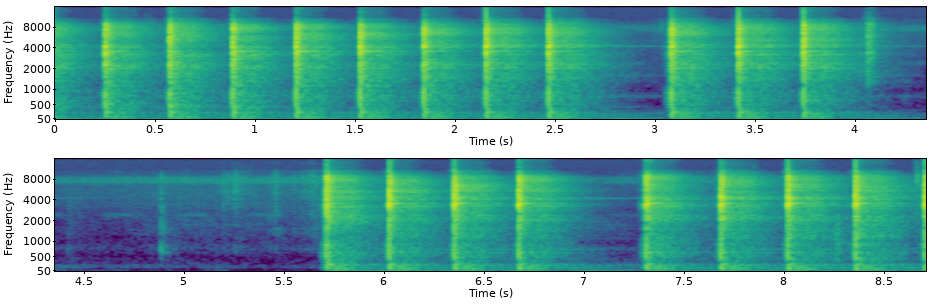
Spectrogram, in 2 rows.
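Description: Hammer striking a screwdriver wedged into the seam of an AMC 20 axle's differential cover: rapid sharp blows, about four to five a second, driving the blade in to break the cover's seal. The blows stop for about a second and a half near the middle, then resume.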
